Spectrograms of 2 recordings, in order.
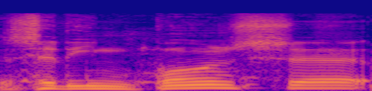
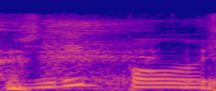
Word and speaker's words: gerinponcha: uma nova geringonça, a quem já apelidaram de gerimponcha ou pangonça. Eu não sei qual é que vocês gostam mais, refaço a pergunta, mas a questão é igual. Gerimponcha.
